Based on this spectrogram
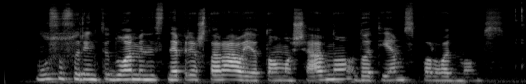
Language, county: Lithuanian, Šiauliai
